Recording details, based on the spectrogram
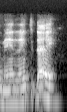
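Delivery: ordinary delivery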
